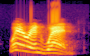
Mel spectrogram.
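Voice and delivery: loud high barked demand. Acted. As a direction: bark it at the digger. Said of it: "barked the goblin".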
